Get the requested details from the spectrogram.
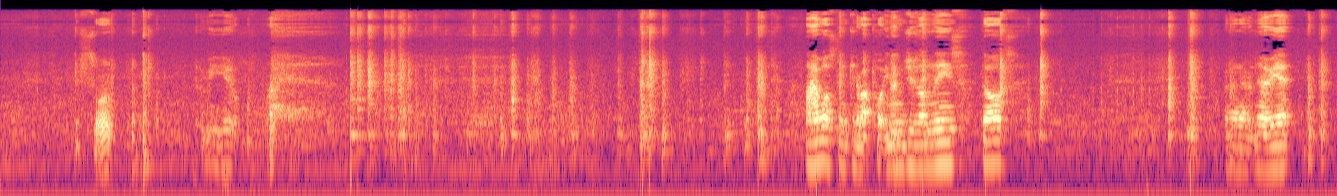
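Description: A man talks nearby in a relaxed voice.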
